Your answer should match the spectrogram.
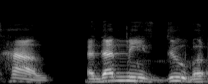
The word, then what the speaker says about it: hal: That's pronounced hal, and that means do, but only when you ask a question.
